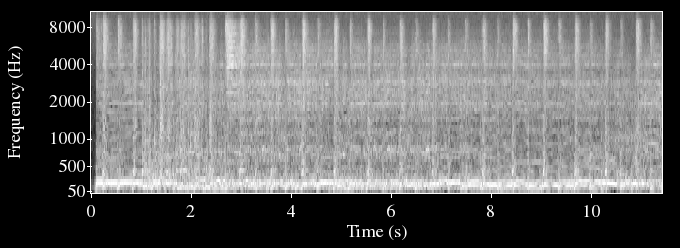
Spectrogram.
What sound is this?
An assortment of strange loopable elements for making weird music. A snippet from the cult classic thrash band "Warfare" from a practice cassette tape circa 1987.
band, disorted, noisy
